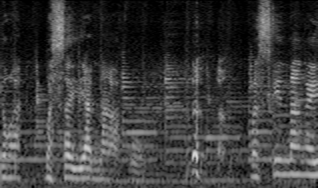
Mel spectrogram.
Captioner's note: giggles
